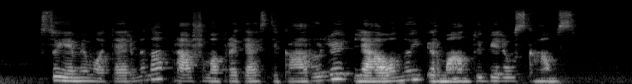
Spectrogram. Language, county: Lithuanian, Marijampolė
